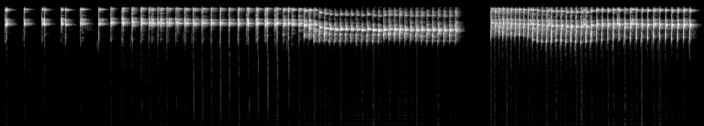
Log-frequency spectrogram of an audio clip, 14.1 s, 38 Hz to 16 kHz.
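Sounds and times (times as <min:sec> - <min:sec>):
lovebird piercing chips and buzzy chattering trill: 0:00.0 - 0:14.0.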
